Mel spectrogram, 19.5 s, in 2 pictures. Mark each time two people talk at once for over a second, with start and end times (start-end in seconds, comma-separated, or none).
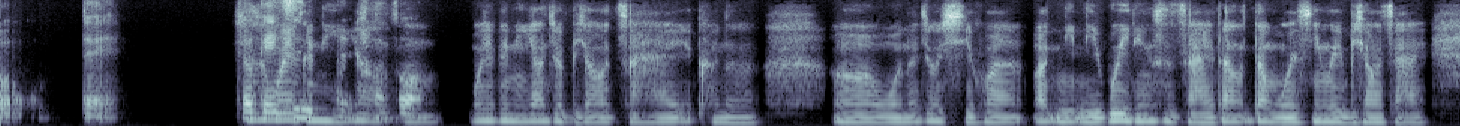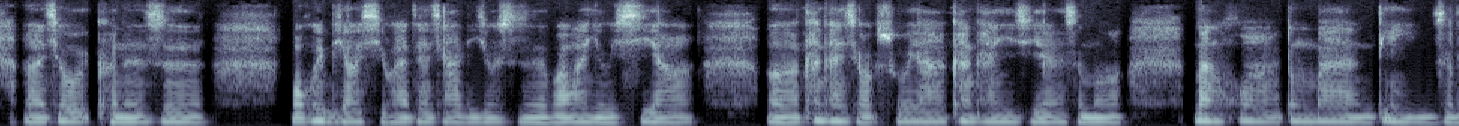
1.6-2.9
